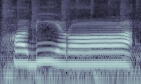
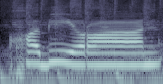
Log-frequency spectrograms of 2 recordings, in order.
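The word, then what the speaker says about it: خبيرا: waqaf jadi cara membacanya Hai hobiro bukan hobiron atau bukan khobirun nah bukan pendek dan bukan pula dibaca tanwin lagi melainkan sudah dihilangkan dan diganti panjang atau match in jadi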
